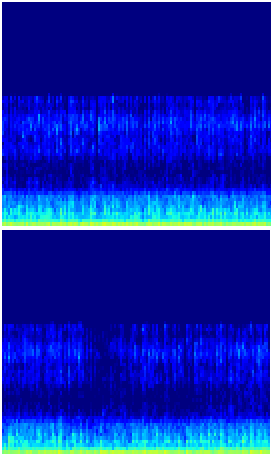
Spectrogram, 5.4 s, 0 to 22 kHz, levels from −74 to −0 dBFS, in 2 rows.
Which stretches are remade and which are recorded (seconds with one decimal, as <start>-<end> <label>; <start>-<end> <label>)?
0.0-1.2 recorded; 1.2-3.6 remade; 3.6-5.4 recorded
